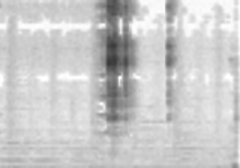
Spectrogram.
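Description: A single light metallic clink about a second in, with a fainter tick just after: a small aluminum weighing tray knocking against the tray on a digital scale as gold flakes are tipped onto it. Faint background music underneath.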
